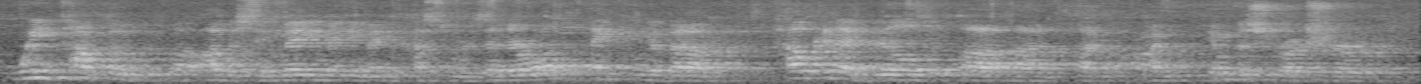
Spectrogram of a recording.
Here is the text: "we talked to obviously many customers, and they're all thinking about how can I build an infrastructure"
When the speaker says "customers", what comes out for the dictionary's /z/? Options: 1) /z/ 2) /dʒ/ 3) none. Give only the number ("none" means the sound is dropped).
1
